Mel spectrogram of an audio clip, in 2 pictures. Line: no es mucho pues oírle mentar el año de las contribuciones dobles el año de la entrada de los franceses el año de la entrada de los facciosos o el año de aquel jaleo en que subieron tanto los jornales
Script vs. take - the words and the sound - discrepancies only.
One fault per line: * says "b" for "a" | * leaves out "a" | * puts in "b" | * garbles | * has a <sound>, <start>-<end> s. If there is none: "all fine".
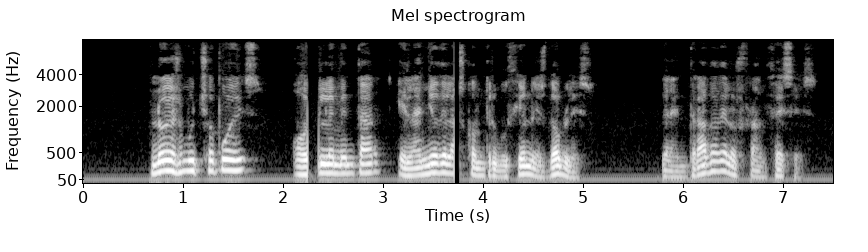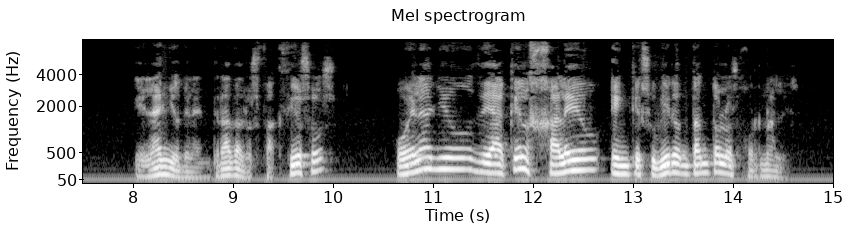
* has a dropout, 2.2-2.4 s
* has a dropout, 3.7-3.8 s
* leaves out "el año"
* leaves out "de"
